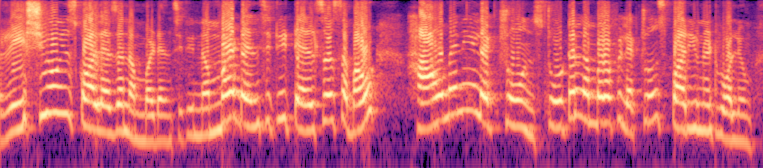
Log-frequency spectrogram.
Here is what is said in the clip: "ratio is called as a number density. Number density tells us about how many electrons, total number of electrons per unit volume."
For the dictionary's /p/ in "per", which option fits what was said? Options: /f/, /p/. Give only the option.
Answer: /p/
